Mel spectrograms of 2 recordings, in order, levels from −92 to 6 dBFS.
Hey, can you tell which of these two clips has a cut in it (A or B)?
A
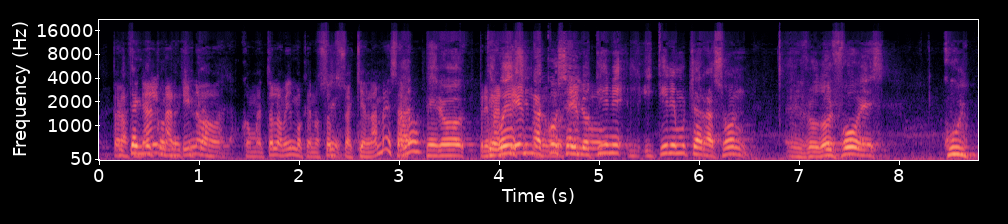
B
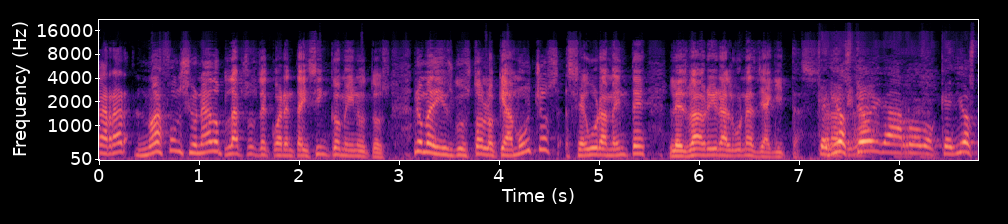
B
